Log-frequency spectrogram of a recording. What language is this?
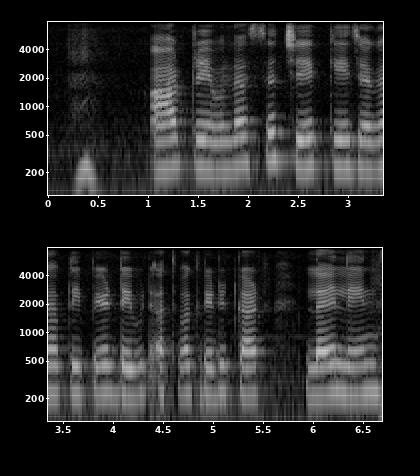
Maithili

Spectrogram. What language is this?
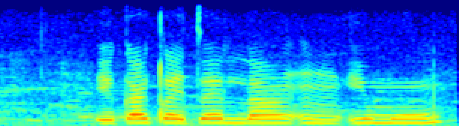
Southern Sotho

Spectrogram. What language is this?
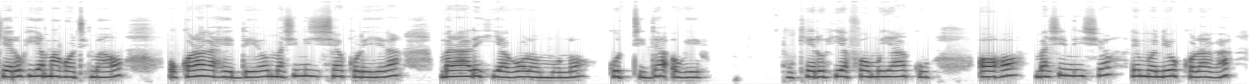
Kikuyu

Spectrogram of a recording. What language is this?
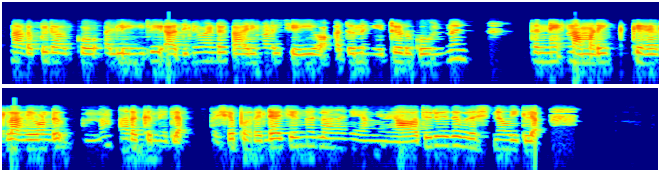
Malayalam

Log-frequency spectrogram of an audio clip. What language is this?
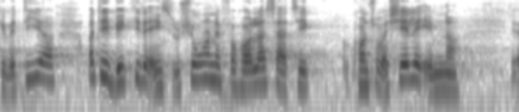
Danish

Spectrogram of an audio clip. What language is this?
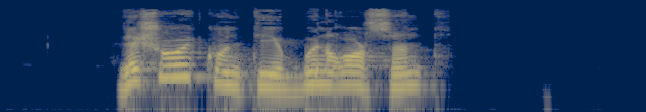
Kabyle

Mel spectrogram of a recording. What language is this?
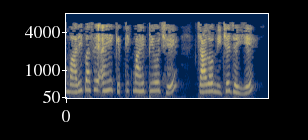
Gujarati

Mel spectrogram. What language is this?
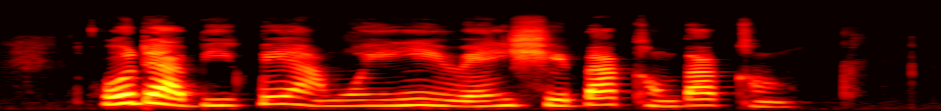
Yoruba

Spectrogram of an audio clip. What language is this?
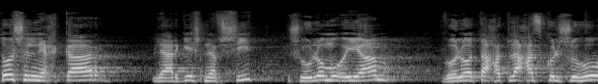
Hebrew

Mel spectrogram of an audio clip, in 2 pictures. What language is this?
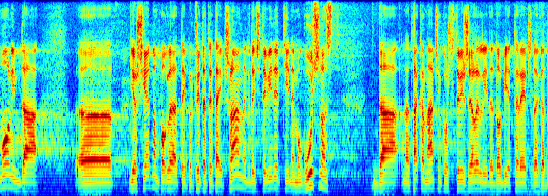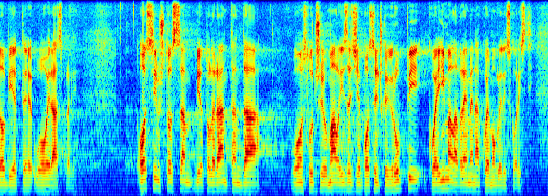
Serbian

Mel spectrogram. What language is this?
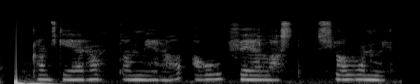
Icelandic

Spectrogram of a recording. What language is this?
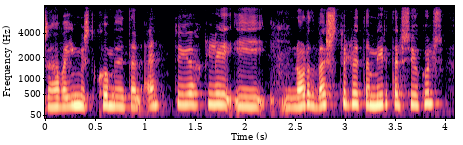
Icelandic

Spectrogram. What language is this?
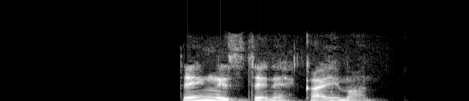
Mari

